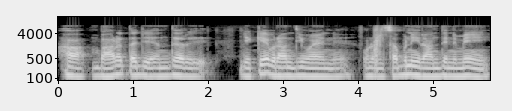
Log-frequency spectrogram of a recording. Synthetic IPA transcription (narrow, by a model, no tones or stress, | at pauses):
haːbʱaːɾət̪d͡ʑeːɐ̃nd̪əɾ | d͡ʑeːkebɪɾãːnd̪ijũaːɦɪnʊn̤ənɪ̆sɐbʱɪniɾãːnd̪ɪnɪ̆mẽ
